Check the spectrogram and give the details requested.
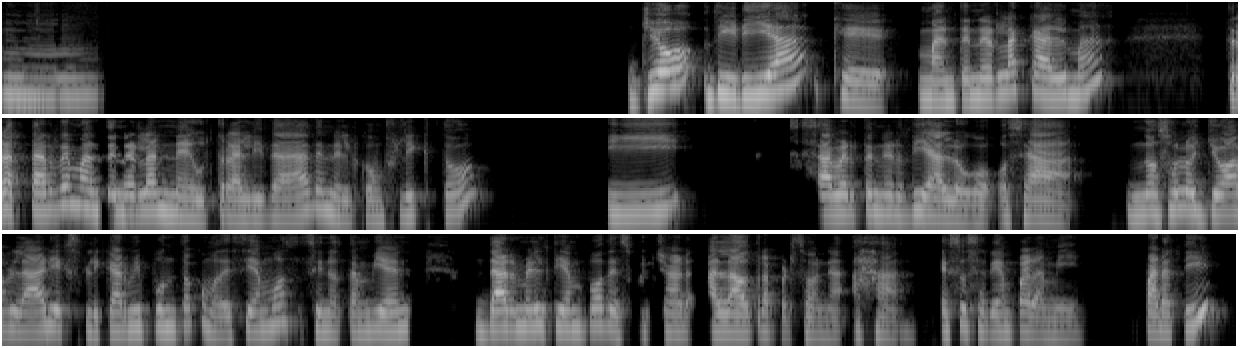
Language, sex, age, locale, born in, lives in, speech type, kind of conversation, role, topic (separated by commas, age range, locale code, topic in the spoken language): Spanish, female, 50-54, es-MX, Mexico, United States, conversation, unstructured, none, ¿Qué papel juega la comunicación al momento de resolver problemas?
